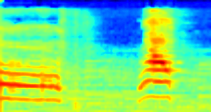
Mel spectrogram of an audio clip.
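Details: An abandoned kitten, which cries all night in and out of its cage, apparently missing its mother, gives two plaintive meows: a long, level cry, then a higher, arching wail.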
